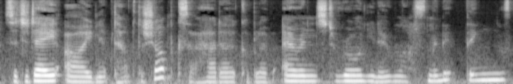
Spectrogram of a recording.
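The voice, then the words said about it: Groggy, hoarse voice with cough. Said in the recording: “I sound a bit groggy today... I've got a horrible cough thing... my voice is going, coughing”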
